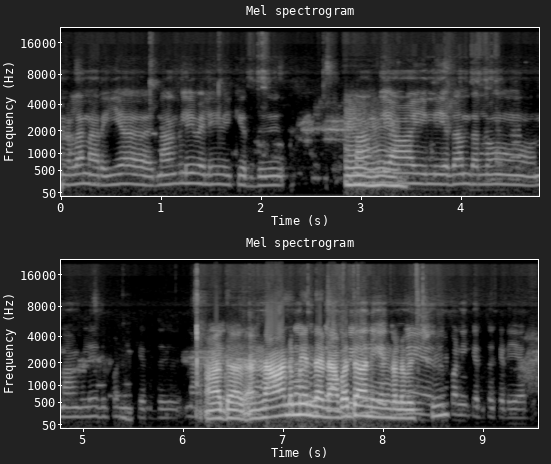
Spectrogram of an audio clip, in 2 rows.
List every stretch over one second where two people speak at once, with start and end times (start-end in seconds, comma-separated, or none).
6.3-8.5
